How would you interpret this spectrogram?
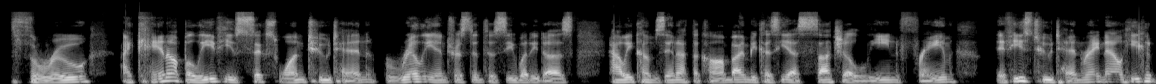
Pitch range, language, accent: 85-110 Hz, English, American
